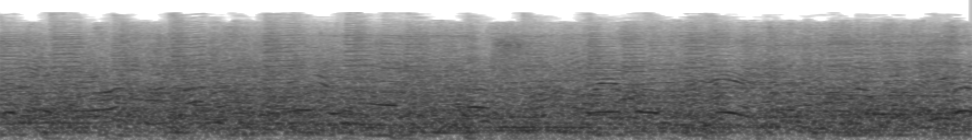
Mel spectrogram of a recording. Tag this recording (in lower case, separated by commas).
music, speech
